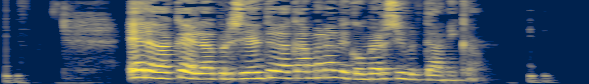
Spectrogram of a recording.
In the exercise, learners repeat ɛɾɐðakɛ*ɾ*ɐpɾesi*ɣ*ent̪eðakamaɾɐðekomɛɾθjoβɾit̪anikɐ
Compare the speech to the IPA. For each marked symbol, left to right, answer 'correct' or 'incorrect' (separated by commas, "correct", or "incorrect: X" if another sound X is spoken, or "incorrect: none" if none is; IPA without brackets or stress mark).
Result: incorrect: l, incorrect: ð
